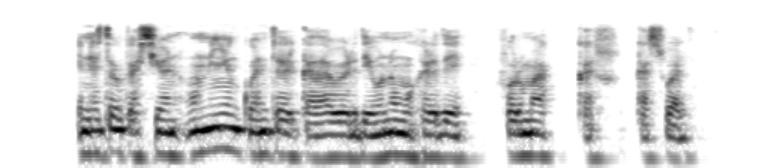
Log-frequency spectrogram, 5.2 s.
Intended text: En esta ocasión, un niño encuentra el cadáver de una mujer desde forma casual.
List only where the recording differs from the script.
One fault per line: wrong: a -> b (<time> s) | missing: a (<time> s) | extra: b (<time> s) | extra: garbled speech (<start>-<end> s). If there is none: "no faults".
wrong: desde -> de (2.9 s)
